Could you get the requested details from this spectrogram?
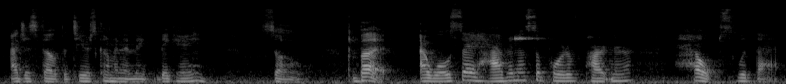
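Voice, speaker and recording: A woman's voice: low voice, slight background noise. A young adult woman and new mother giving casual, reassuring advice to camera in a chatty, slangy way.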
